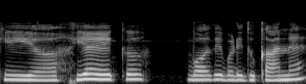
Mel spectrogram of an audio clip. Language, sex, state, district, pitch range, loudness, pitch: Hindi, female, Bihar, Kaimur, 205-230 Hz, -16 LUFS, 210 Hz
